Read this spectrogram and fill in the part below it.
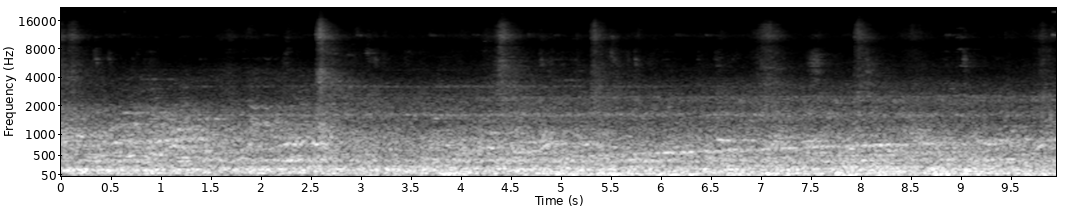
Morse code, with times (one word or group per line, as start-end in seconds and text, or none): none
